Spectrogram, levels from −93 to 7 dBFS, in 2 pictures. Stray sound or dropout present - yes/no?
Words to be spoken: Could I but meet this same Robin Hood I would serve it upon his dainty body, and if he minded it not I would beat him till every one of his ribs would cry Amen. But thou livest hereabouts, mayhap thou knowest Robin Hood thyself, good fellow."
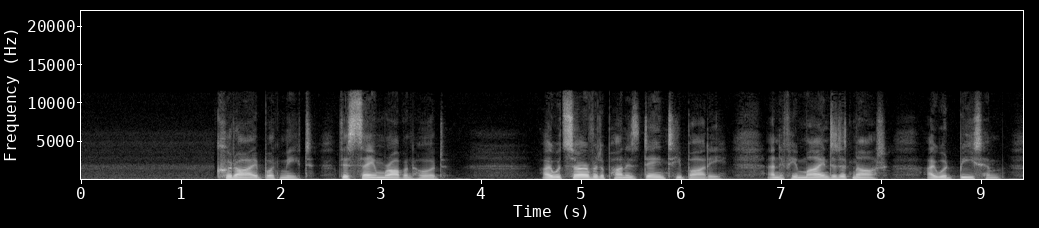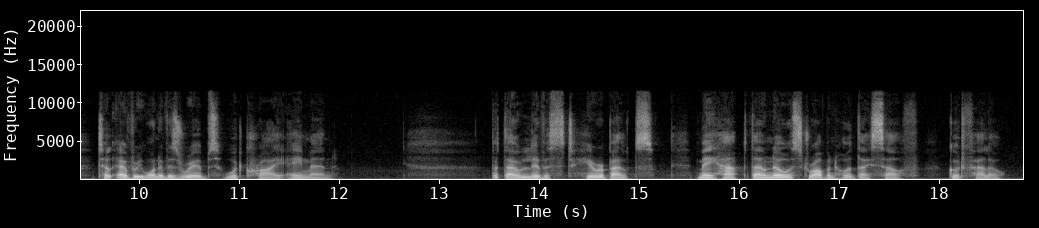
no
